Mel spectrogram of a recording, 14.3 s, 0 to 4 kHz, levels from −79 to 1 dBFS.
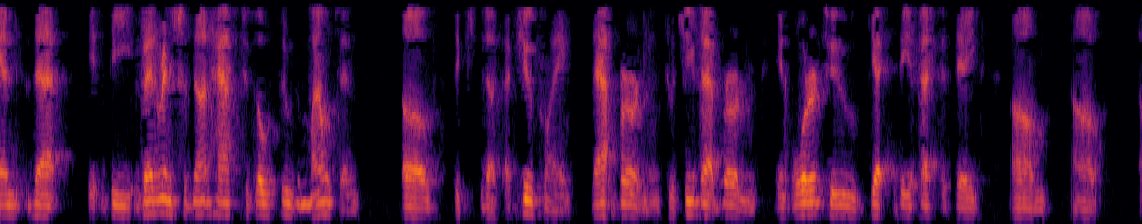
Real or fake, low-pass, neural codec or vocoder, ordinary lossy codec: fake; 3.6 kHz; codec, 24 kHz, 3 kbps, HILCodec; MP3, 16 kbps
